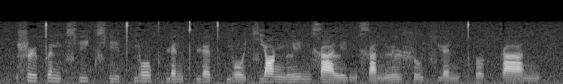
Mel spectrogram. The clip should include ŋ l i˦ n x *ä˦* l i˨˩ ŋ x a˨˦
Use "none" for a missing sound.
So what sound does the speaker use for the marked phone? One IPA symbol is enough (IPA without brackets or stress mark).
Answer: ä˥˨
